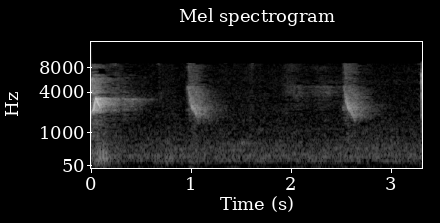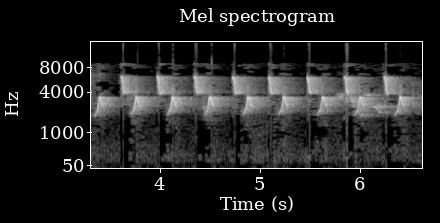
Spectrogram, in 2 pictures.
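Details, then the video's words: Bar-winged prinia lure song for bird trapping, opening with a few scattered, separate thin notes and silences, then breaking into a quick, regular string of ringing double-pitched chirps. "Pikat Burung Ciblek"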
